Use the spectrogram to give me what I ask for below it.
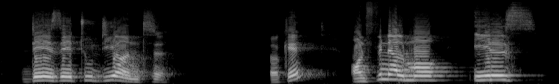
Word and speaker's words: étudiantes: Vous êtes des étudiantes. Notice here I didn't pronounce T, but here I pronounce it. Des étudiants, des étudiantes.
